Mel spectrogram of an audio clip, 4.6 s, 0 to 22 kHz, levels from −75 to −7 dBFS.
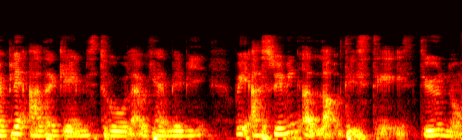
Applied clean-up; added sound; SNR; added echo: none; none; none; reverberation time 0.2 s.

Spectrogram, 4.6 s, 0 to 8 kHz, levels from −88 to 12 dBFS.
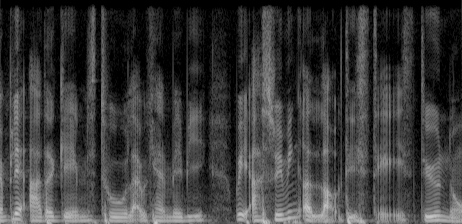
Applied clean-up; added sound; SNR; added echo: none; none; none; none.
